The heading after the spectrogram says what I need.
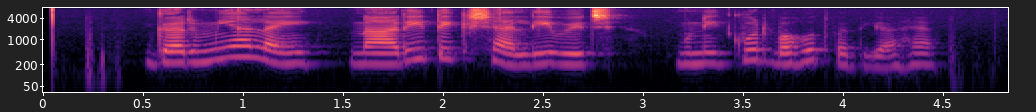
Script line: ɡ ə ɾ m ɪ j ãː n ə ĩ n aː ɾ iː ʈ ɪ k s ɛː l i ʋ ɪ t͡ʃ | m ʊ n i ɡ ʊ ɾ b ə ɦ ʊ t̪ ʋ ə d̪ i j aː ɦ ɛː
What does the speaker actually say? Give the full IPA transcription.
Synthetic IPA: ɡ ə ɾ m i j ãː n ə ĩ n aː ɾ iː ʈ ɪ k ʃ ɛː l i ʋ ɪ t͡ʃ | m ʊ n i k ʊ ɾ b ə ɦ ʊ t̪ ʋ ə d̪ i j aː ɦ ɛː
